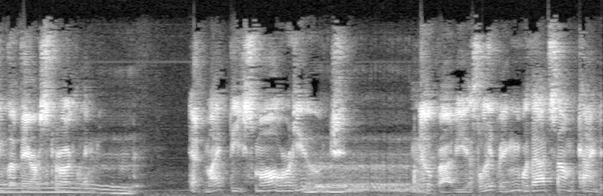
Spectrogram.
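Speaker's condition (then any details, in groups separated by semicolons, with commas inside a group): Cerebral palsy, speech-generating device; lifelong; non-verbal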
